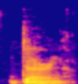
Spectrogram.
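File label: "durn", British English; pronunciation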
